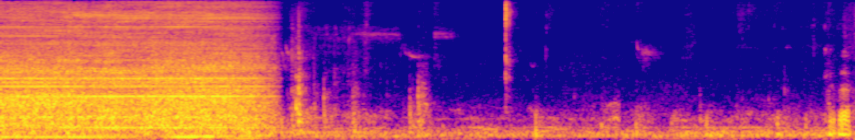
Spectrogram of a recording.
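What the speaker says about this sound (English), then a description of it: "Just going to heat shrink the connections to protect them from the elements a bit." A heat gun shrinks heat-shrink tubing over wire connections while heated grips are fitted to a motorcycle: a loud, steady blowing roar for nearly three seconds, then it cuts off, leaving quiet clicks and handling noises.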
